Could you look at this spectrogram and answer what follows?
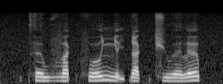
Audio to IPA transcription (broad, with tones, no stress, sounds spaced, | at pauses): t̪ʰ ə̤˨˩ w v a˨˩ k̚ f o˨˦ ɲ ə̰˧˨ j ɗ a˨˩ k̚ t͡ɕ ṳ˨˩ ə̯ l ə˦˥ p̚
